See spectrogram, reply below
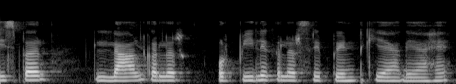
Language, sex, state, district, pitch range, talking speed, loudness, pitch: Hindi, female, Uttar Pradesh, Lalitpur, 175-190 Hz, 155 wpm, -18 LUFS, 180 Hz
